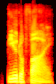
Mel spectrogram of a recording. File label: "beautify", American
